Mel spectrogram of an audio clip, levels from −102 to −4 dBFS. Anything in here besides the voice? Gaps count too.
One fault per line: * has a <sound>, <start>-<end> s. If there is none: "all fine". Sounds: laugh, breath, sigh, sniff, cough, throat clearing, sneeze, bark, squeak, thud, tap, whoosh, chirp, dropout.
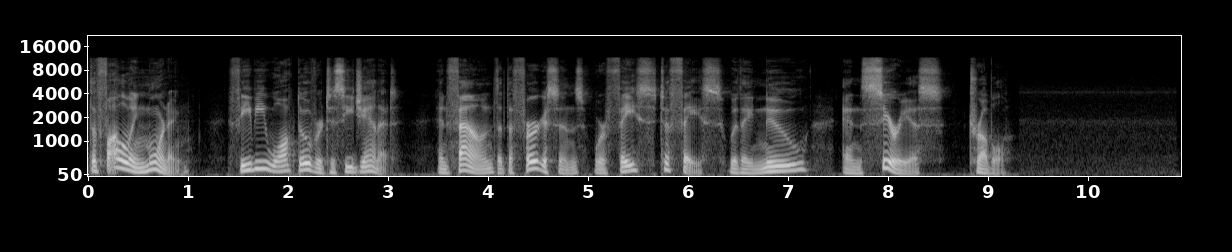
all fine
